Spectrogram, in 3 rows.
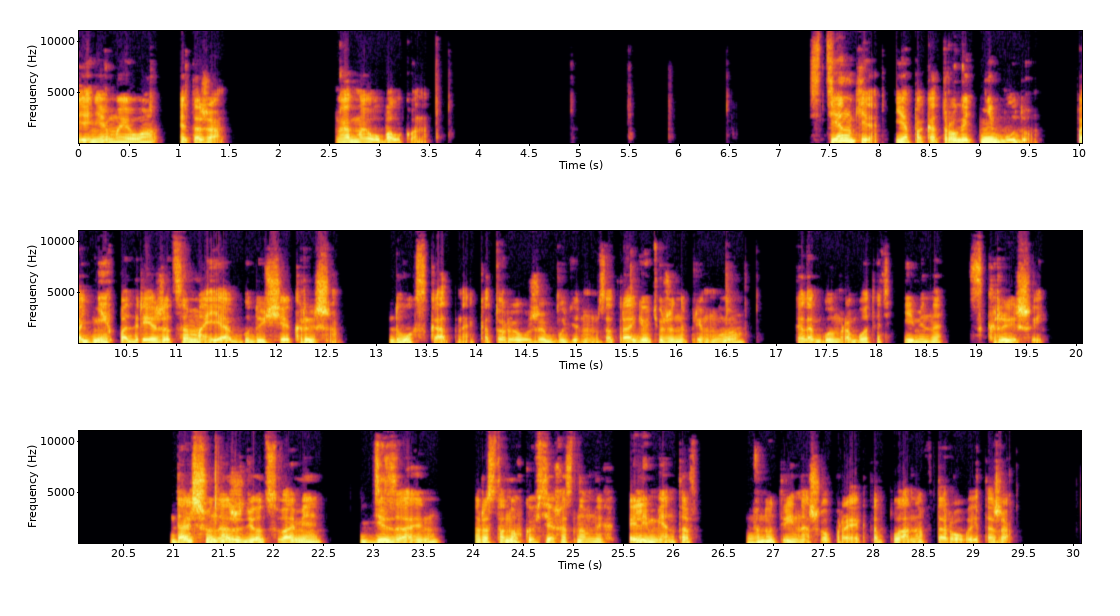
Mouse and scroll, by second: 0.2 middle click, 1.0-3.7 middle drag, 3.9 middle click, 4.9 scroll down 2, 5.4-6.4 middle drag, 6.7 scroll down 2, 7.4 middle click, 8.7 click, 12.0-12.3 scroll down 4, 14.1 middle click, 15.5-16.8 middle drag, 20.1 scroll down 2, 20.6 middle click, 22.4 scroll up 2, 22.7 middle click, 28.5 middle click, 29.4 middle click.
